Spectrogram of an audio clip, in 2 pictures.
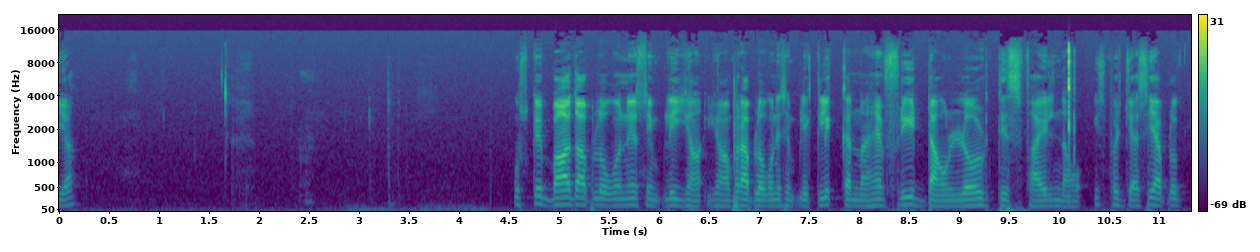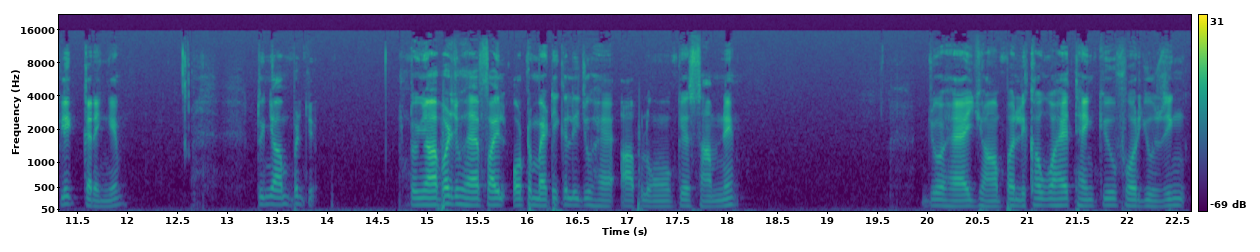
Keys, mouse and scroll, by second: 0.6 F5, 2.1 typing, 3.5 F10, 4.5 click, 6.3 typing, 10.2 click, 10.2 typing.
